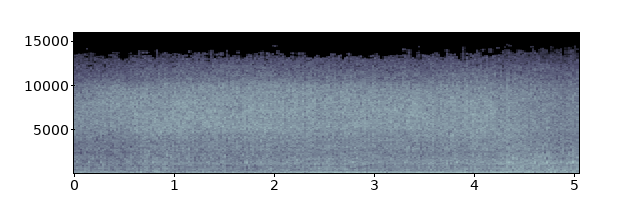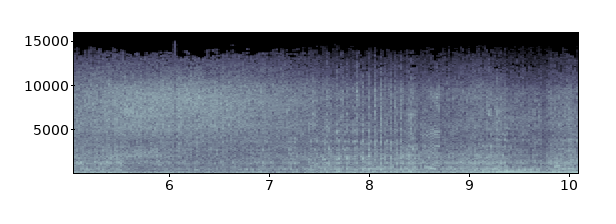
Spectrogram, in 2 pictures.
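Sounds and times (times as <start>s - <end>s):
strong hiss: 0.0s - 7.5s
off-road engines running under load: 0.0s - 10.0s.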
